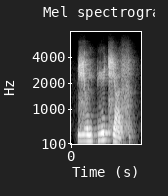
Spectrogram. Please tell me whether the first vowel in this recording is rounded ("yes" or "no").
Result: no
